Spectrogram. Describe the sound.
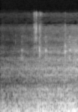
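Steady low engine and road rumble from a car driving and making a turn as it nears a taco truck. The drone stays loud and even throughout, with no other sounds.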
